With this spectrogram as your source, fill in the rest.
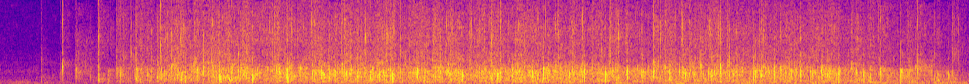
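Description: Audience applause at a mayor's New Year address in a town hall, a dense, steady clapping that swells in after a moment and holds for several seconds, filling the room.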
